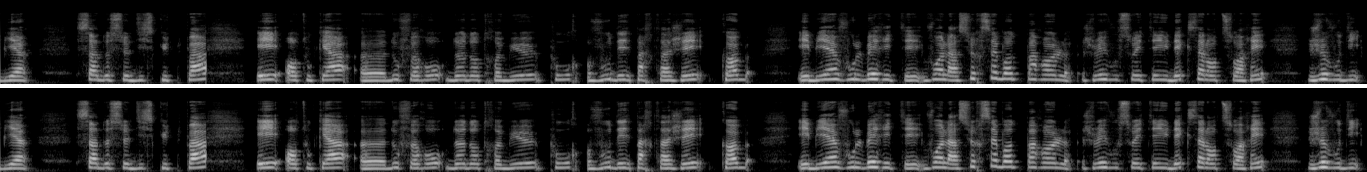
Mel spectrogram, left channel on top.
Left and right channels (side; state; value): both; normal; correlation 0.79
